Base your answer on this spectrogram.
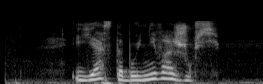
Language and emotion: Russian, angry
